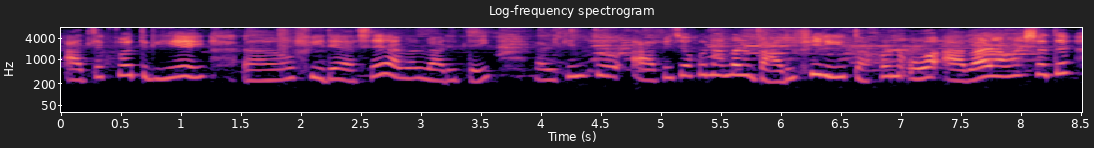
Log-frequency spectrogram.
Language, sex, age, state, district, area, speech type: Bengali, female, 18-30, West Bengal, Uttar Dinajpur, urban, spontaneous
